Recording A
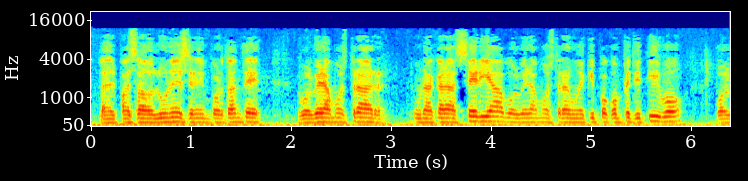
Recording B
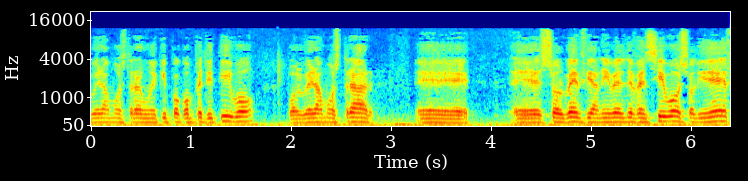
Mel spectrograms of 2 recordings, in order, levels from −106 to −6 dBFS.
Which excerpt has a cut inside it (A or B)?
A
